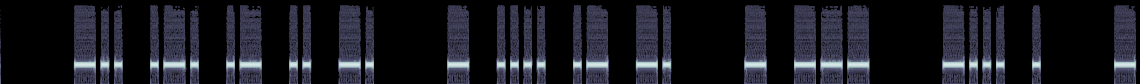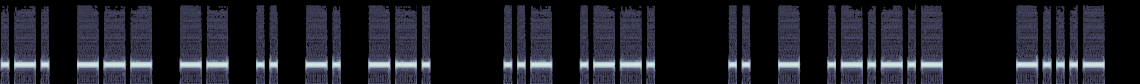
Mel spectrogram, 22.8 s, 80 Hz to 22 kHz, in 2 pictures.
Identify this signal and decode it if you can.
Morse code, heard as a keyed tone, about 18 wpm, spaced as for 15 wpm, 1000 Hz. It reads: DRAIN THAN TO BE COMING UP IT. <BT>
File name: qotdfiles / 15wpm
